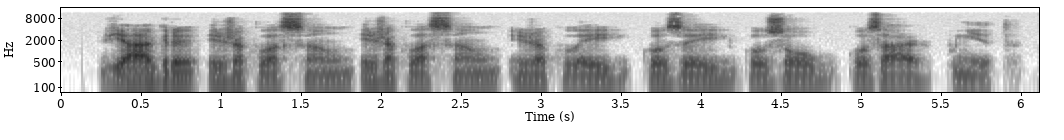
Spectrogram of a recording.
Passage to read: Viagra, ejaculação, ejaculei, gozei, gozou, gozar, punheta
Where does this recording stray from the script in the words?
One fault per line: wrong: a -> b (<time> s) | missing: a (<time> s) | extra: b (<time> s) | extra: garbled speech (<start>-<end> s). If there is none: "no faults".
extra: ejaculação (1.9 s)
